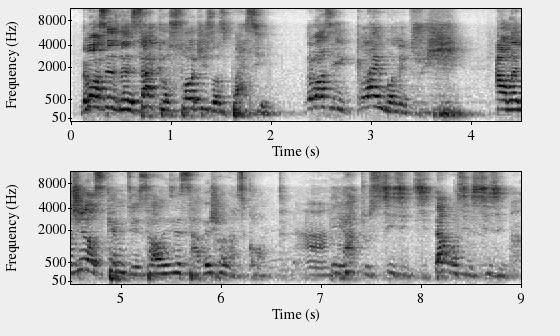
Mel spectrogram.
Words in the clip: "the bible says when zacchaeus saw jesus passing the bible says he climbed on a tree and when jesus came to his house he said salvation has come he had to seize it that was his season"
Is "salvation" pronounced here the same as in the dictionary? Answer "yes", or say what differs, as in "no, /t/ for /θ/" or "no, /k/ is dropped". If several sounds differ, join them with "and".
yes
